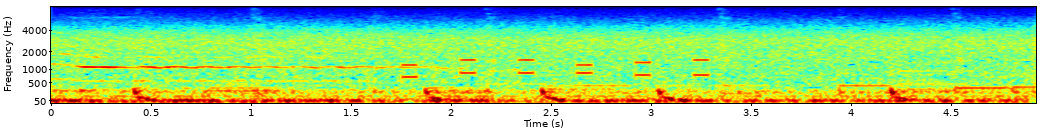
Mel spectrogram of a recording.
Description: DTMF, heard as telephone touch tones, dialled by machine, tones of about 80 ms, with radio hiss, a squelch burst at the end and the noise inside a car. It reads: 199756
